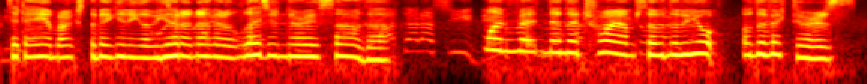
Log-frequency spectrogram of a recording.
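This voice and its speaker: A woman's voice: high-pitched, fairly even intonation, a little fast, lightly acted. A woman voicing a bold, confident female warrior leader from a video game, speaking in an assured, rallying and playfully teasing manner. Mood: rallying, proud. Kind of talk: dramatic voice-over of video game dialogue. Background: music.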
